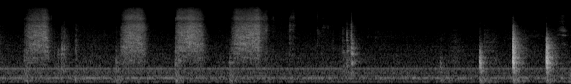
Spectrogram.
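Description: Grip wax rubbed onto a cross-country ski base with a scraper, coat after coat: a series of soft, rhythmic scraping strokes up close, followed by a few sharper scuffs near the end.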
